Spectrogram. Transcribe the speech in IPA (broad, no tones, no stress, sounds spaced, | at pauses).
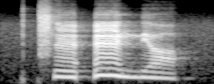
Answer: t͡s ɛ̃ ʔ ɛ̃ mʲ ɒ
